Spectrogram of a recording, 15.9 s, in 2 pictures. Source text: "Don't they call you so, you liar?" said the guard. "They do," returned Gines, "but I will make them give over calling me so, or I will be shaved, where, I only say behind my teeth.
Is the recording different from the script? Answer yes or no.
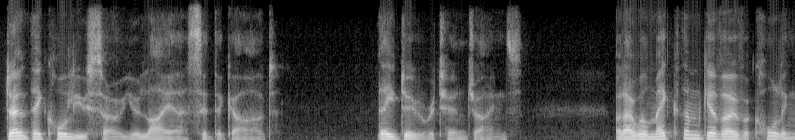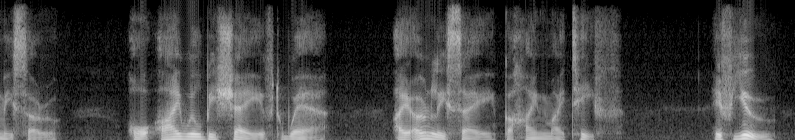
yes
